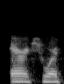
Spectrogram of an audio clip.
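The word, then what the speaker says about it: Eeeric Schwartz: all my links to my instagram which is eric schwartz with three e's e-e-e-r-i-c-s-c-h-w-a-r-t-z it's pronounced eric schwartz and then um facebook i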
